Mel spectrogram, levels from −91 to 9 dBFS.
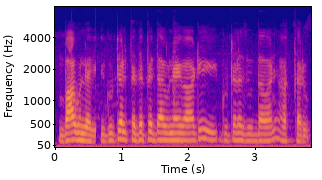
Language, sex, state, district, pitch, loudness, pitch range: Telugu, male, Telangana, Nalgonda, 155 Hz, -21 LUFS, 145-160 Hz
